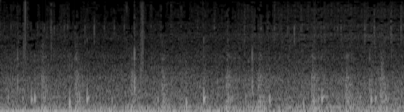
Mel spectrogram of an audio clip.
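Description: Footsteps on asphalt, heard as irregular light clicks, over a steady low hum.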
